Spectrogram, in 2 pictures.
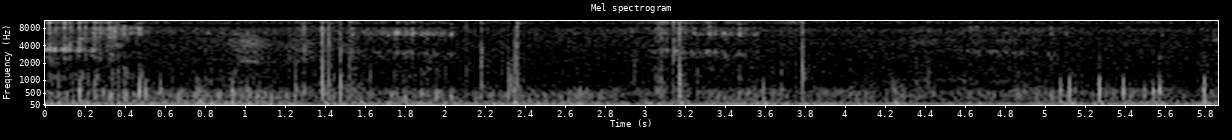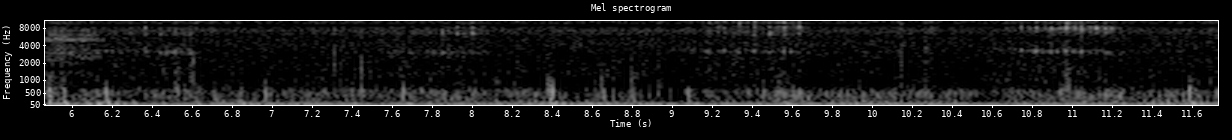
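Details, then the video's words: Sustained purring of a domestic cat, a low buzzing rumble of rapid pulses that rises and falls slightly with breathing, accompanied by scattered soft clicks and rustles. "a cat purring"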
